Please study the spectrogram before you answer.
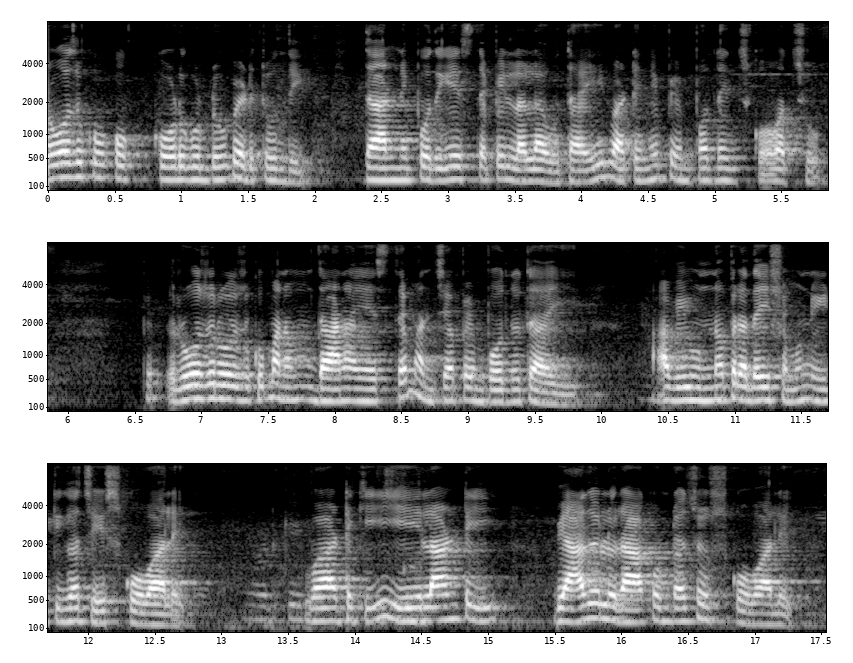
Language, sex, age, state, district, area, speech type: Telugu, female, 30-45, Telangana, Jagtial, rural, spontaneous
